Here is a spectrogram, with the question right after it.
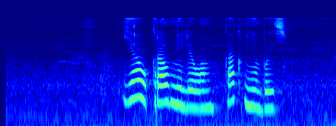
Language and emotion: Russian, neutral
